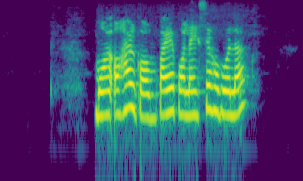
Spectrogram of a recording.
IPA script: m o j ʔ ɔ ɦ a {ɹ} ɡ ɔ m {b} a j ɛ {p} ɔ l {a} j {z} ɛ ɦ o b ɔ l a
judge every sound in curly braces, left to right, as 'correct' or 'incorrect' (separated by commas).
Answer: correct, incorrect, correct, correct, incorrect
